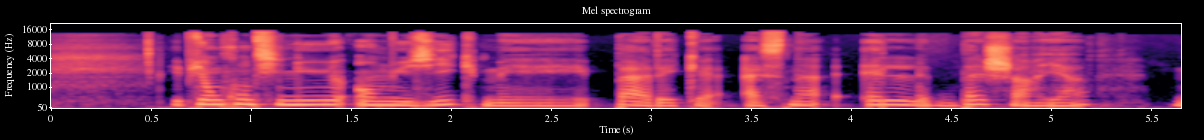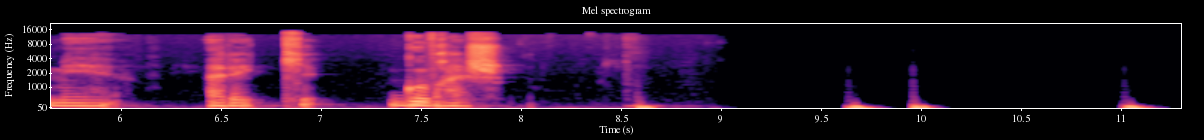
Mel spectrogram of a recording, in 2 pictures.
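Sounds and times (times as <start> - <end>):
speech: 0.6 - 8.0
deep heartbeat thumps: 8.6 - 8.8, 9.7 - 10.2, 11.0 - 11.2.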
